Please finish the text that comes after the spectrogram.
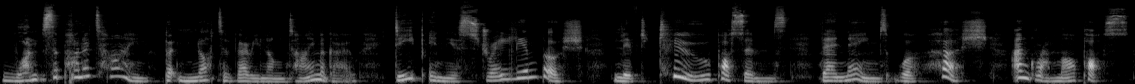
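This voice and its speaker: A woman reading a picture book to children like a primary teacher, expressive and exclaiming, with chatty asides. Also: fairly low pitch, slow, slightly rough. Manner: expressive, exclaiming, with gasps and hushed dramatic moments.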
